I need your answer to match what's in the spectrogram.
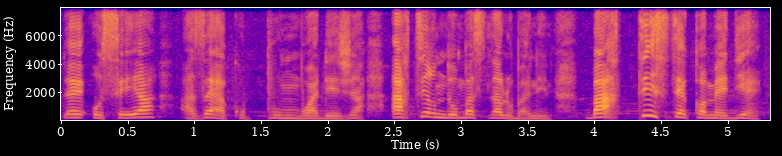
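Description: A man with a very high voice runs through on-air dedications and thank-yous. He talks in an animated way and breaks into shouted bursts now and then. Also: normal speed. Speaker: presenter giving shout-outs.

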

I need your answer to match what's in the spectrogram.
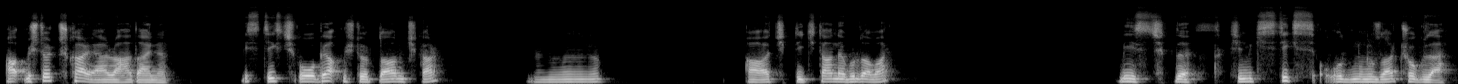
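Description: A man's voice: medium pitch, steady tone, a little slow, long pauses. A young man casually commenting as he plays a farming game, talking to himself and flaring into exasperated outbursts. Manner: talks to himself, flares into exasperated yelling at the animals. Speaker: gaming YouTuber. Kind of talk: casual Minecraft let's-play commentary.

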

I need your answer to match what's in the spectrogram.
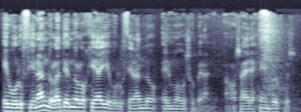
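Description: A man's voice: fairly low pitch, fairly even intonation, fast, dark tone, long reverb tail. An older man giving a conference lecture in a university room, explaining at length with frequent "eh" fillers and restarts. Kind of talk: conference talk.

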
